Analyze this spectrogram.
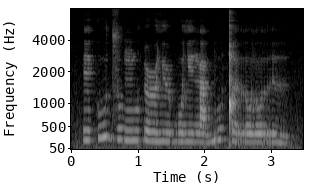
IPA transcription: eku d͡zuŋ͡mu ɗə˞lʲə˞bo lʲeŋaɡ͡buǃə rolorɨ

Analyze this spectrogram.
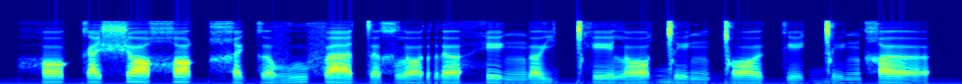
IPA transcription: hɔ kaʃɒ χɔq χekʌvu fa tʌxlɔrʌ he ŋʌj ǀʰelɔ ɡ͡ǀeŋɡ͡ǀɔə̯ keɡ͡ǀeŋχʌ

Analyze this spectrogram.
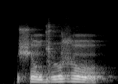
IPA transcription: ʃũɡʲuɮũ

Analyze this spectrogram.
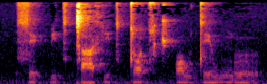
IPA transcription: sek͡pit͡sǀaxit͡s dɔt͡st͡ʃʼɔw tew ŋʊ

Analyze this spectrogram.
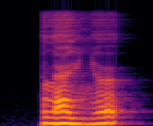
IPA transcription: lɛjʎɘ

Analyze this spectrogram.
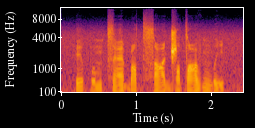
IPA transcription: ɪ˨˦pʊ˨m t͡sæ˨ɓi˨tˤ sɑ˨˦ d͡ʒɔ˦tˤwu˦v ŋʷi˨

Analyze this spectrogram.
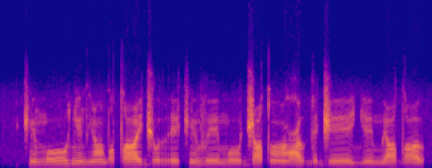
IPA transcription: t͡ʃẽmoːʎẽ dĩːdˤɛtˤeːd͡ʒo ret͡ʃẽ veːmoːd͡ʒitˤõː ʕɤ ɡɛd͡ʒeːʎeː me dˤɤ

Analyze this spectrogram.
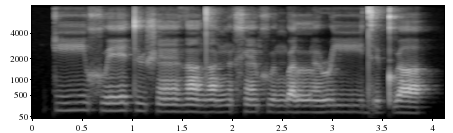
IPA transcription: kiː xʷeːtʉʃɛ̃ː ðãdãŋə̃ xɛ̃xʷɛŋʷalːə̃ ɹiːdrɪkʷʼa

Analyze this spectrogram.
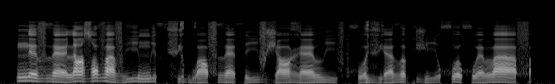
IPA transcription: nɛ˥˧vðæ˧˩læ˥˧zˤœ˥v a˧˩vɣi˥˧mi˥˧θ fʲʌ˧ ɡʷɑː˩˧fðæ˧˩θ iː˩˧vʒɑ˩˧ɣæ˩˧ βiː˧˩fχʷʌ˩˧ vʲa˩˧ ðʌ˥kʒiː˩˧χʷʌ˥˧χʷæ˧ βaː˥˧f

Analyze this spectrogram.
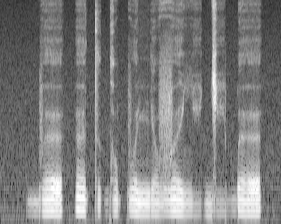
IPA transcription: bə | ə t̪ʊɡɔpʊ nʲɔvə ʎi̤ɟi̤ ɓə

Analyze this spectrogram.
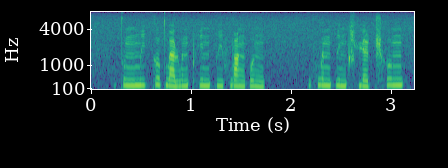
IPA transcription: t̪ʊ˦ŋmi˦ kɤ˦t̪wä˨˩ɻwə˦npʰi˨˦n pi˨˦fwɑ˥˨ŋpɤ˥˨ŋ | xwə˦npi˨˦nt͡ɕʰɥɛ˨˦ ʈ͡ʂʰʊ˦ŋ

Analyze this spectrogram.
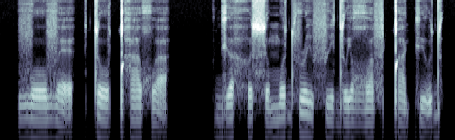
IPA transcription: vovɛ | toǃʰaχʷa | ɡʲʊɐ̯hʊsʊ modfɹi fiduj ʁʷafǃa kʲud

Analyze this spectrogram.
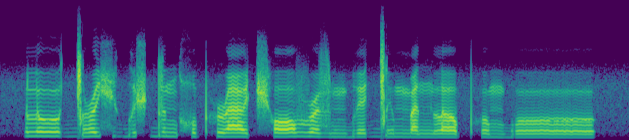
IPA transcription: lʊːɡ͡ǀə˞ç ʊɡʊʃdʊn χʷɪpʰɹæə̯t͡ʃʰɔ və˞zmbɪ ɡ͡ǀɪmænlʌ pʰʊmbʊː

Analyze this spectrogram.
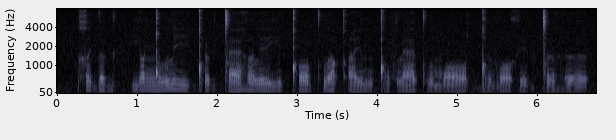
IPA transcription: χiɡɾəɡ | jʌŋ͡ǃu liːǃʼə˞ɡǀæ ɦʌlɪːjiǃʰɔ kʷʰʌːqʼɪːm ɡ͡ǃɔflæ kʷʼʌ mɔː ɡ͡ǃə˞vɔ xɪːɡǀə ɦəː

